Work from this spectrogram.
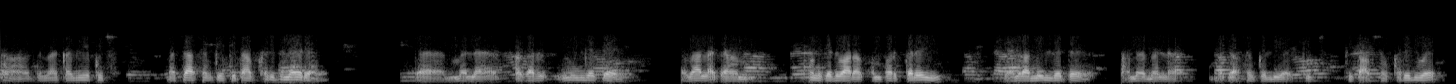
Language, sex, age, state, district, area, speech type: Maithili, male, 45-60, Bihar, Araria, rural, conversation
